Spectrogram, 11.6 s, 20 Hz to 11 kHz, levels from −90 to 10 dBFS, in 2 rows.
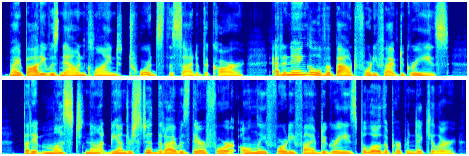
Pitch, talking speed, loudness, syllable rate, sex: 200 Hz, 185 wpm, -19 LUFS, 5.5 syllables/s, female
